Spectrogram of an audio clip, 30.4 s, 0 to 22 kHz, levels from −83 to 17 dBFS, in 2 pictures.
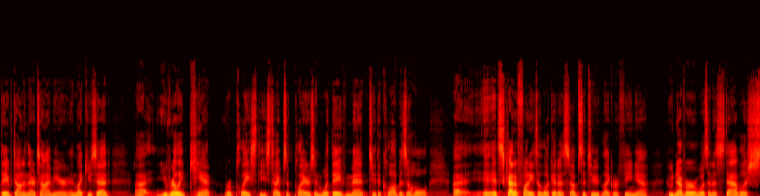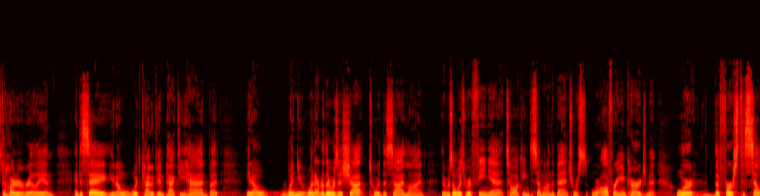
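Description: After "and and to say", from 17.41 to 18.38 s, the speech slows by about 6% and drops 107 cents, roughly a semitone, then snaps back before "he had but you". This is likely a drift correction step, a clock-matching resampler briefly changing rate to manage its buffer. From 24.41 to 26.81 s, between "the sideline there was" and "or offering encouragement or", it runs about 6% fast and 100 cents sharp. Unlike wow or flutter, the pitch holds steady and then jumps back.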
